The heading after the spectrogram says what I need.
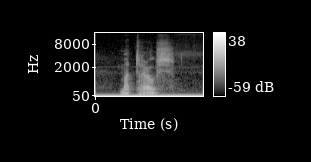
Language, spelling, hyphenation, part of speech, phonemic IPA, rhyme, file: Dutch, matroos, ma‧troos, noun, /maːˌtroːs/, -oːs, Nl-matroos.ogg
- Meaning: sailor, seaman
